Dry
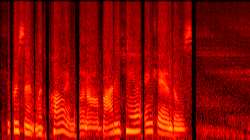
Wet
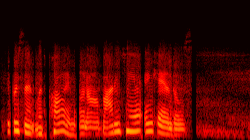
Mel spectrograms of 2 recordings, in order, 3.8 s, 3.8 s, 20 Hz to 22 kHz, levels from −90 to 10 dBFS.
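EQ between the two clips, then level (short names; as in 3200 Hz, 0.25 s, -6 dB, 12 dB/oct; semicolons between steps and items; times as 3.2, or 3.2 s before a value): air absorption 290 m; speaker cabinet 140–7900 Hz, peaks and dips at 260 Hz -8 dB, 510 Hz -4 dB, 920 Hz -6 dB, 1400 Hz -9 dB, 2200 Hz -4 dB, 3300 Hz -10 dB; +2.5 dB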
